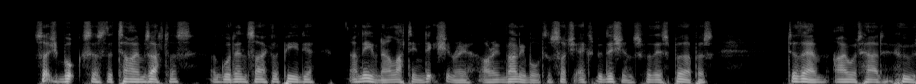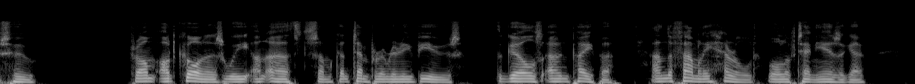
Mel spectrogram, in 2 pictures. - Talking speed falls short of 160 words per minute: No, average, 165 wpm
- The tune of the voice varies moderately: Yes, average, 3.0 semitones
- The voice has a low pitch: Yes, low, 120 Hz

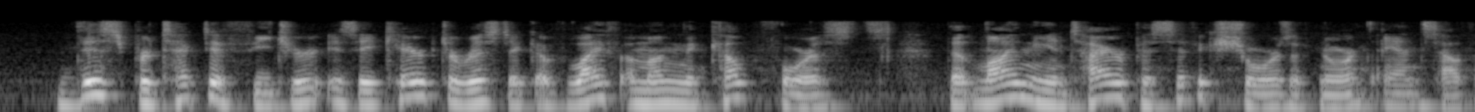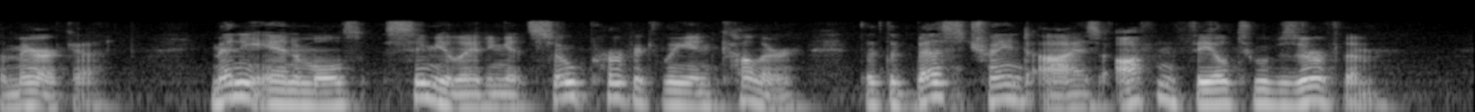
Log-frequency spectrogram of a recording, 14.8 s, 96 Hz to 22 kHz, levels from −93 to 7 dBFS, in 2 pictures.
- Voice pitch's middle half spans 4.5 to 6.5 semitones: Yes, average, 5.2 semitones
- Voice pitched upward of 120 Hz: Yes, low, 135 Hz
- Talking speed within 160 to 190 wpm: Yes, average, 170 wpm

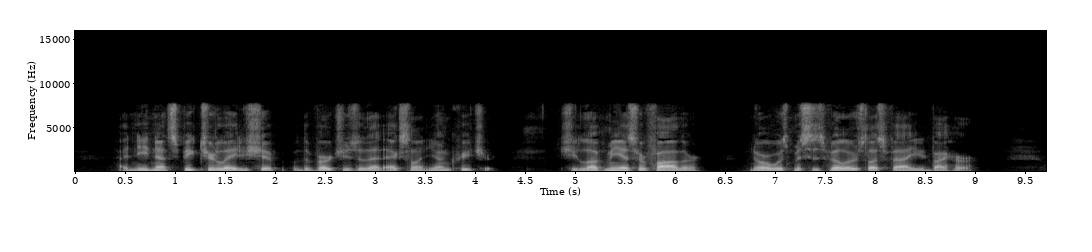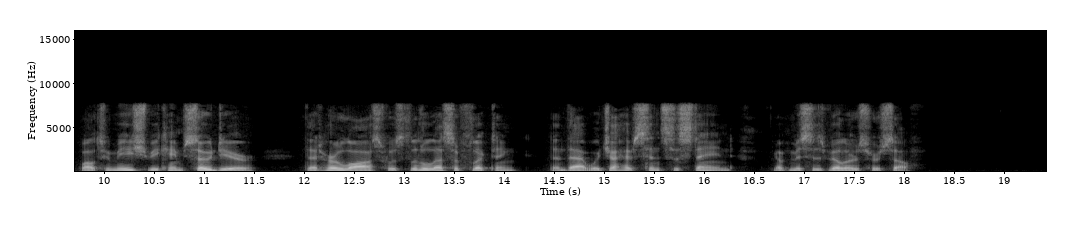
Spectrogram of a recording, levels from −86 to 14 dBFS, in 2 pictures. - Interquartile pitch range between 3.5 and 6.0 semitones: No, average, 2.7 semitones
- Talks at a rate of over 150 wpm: Yes, average, 165 wpm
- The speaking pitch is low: Yes, very low, 80 Hz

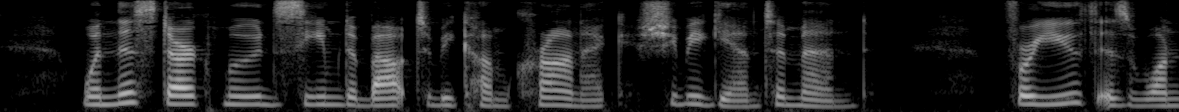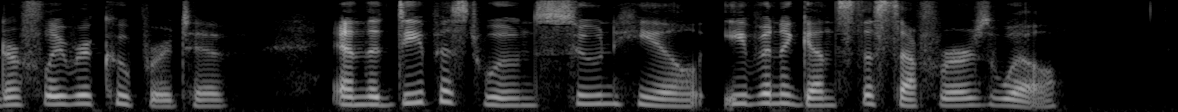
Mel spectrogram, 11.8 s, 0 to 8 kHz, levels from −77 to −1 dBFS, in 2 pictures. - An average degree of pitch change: Yes, average, 3.5 semitones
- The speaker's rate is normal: Yes, average, 150 wpm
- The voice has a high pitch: Yes, high, 200 Hz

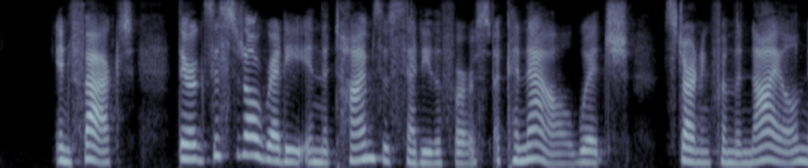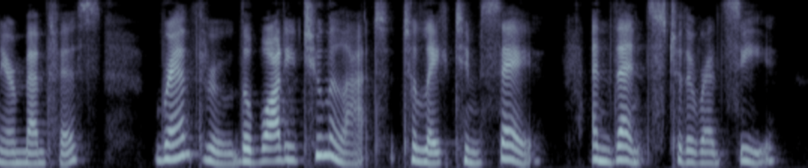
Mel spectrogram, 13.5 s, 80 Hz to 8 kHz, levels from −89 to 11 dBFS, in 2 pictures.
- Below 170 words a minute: Yes, average, 150 wpm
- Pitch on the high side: Yes, high, 210 Hz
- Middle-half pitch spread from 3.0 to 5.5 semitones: Yes, average, 3.9 semitones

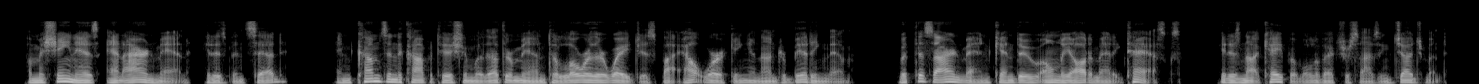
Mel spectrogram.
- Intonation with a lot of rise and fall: No, average, 3.8 semitones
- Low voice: Yes, very low, 85 Hz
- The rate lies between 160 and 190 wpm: Yes, average, 170 wpm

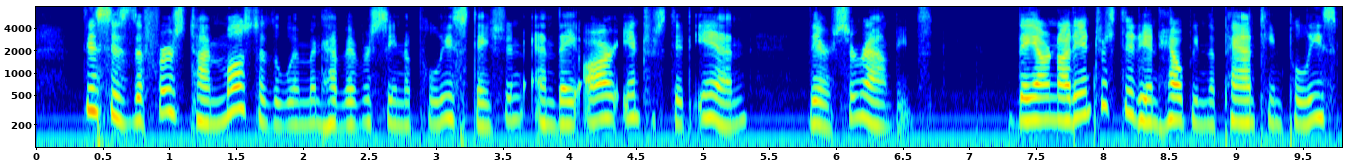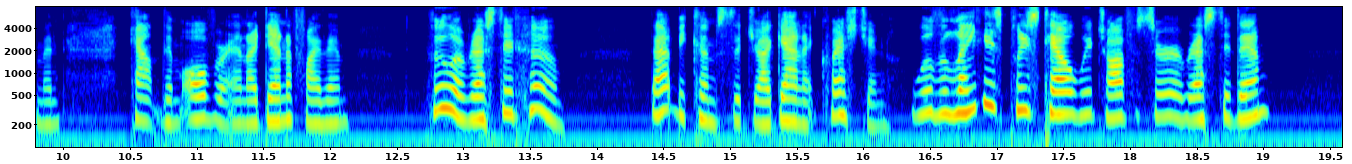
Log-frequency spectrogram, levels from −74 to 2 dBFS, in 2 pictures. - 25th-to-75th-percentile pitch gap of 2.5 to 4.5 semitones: Yes, average, 3.7 semitones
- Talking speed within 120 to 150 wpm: No, average, 165 wpm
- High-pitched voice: Yes, high, 230 Hz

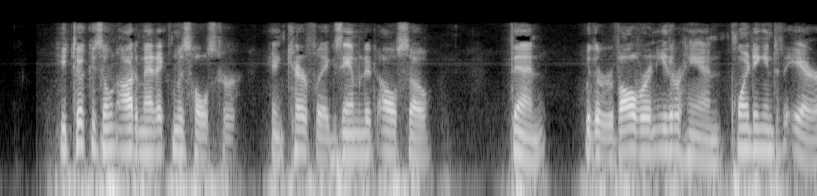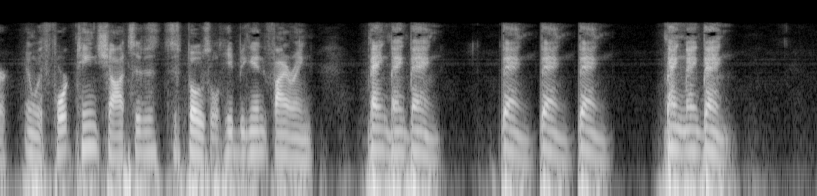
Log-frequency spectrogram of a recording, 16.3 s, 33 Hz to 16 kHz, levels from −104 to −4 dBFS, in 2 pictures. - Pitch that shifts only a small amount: No, average, 3.8 semitones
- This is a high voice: No, low, 125 Hz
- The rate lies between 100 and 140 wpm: No, average, 160 wpm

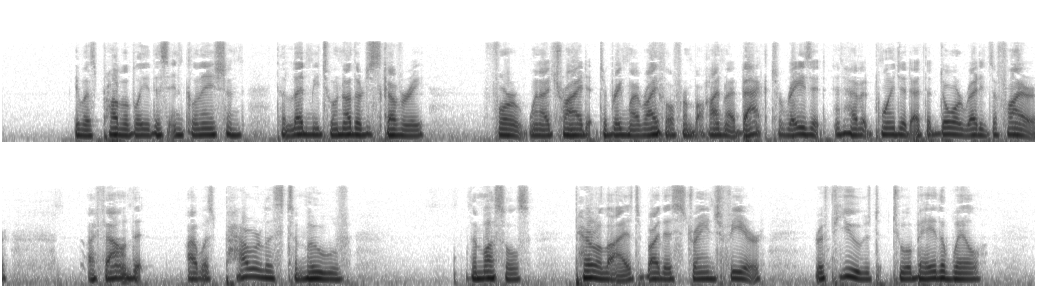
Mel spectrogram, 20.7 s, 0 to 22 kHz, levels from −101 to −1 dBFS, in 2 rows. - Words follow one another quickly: No, average, 165 wpm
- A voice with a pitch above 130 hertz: Yes, medium, 140 Hz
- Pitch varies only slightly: Yes, narrow, 1.7 semitones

